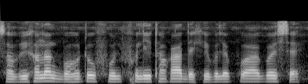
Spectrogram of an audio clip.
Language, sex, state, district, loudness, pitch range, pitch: Assamese, male, Assam, Hailakandi, -18 LUFS, 130-140 Hz, 130 Hz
